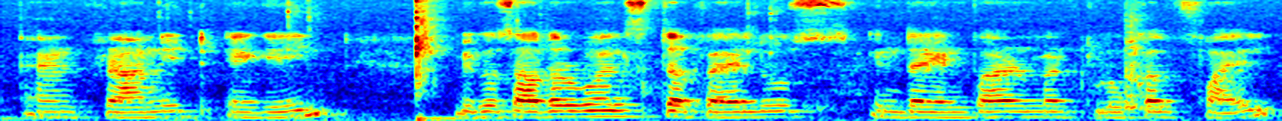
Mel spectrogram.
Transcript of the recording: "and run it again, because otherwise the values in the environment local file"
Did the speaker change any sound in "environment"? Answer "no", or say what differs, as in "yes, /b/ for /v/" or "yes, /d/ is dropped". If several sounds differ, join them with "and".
no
